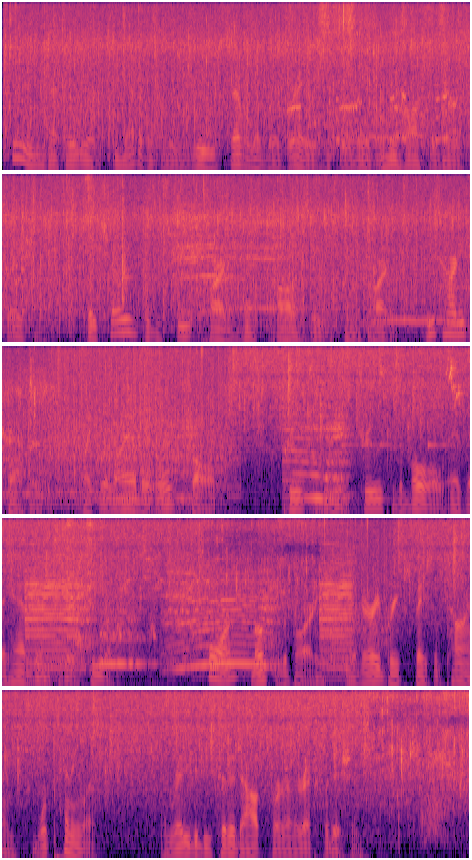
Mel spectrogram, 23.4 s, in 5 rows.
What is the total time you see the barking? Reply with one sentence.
The barking can't be heard in this clip.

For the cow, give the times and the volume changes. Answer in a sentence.
The cow can be heard from 6.3 to 17.6 s, getting louder.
